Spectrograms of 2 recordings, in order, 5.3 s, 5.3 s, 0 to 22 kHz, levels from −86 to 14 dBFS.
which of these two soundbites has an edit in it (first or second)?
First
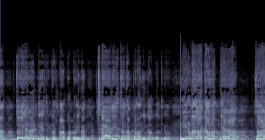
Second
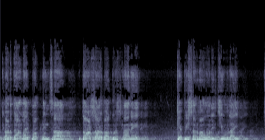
first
